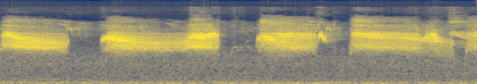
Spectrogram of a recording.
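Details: Flock of common starlings invading a feeding station: dense, hissing, scratchy chatter in bursts about a second long, broken by brief pauses, repeated steadily.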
